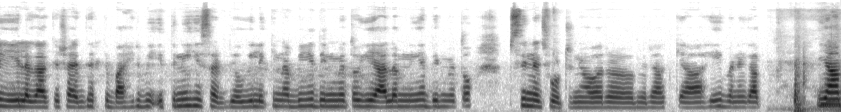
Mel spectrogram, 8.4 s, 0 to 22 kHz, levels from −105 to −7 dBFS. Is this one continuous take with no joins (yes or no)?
yes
